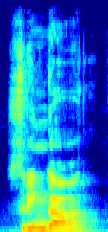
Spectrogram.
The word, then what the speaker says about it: श्रृंगार: और स्रा दोनों का, तो कैसे आप उच्चारण करो? सा श्री, आप या तो स्रा पढ़ोगे या तो श्री पढ़ोगे।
